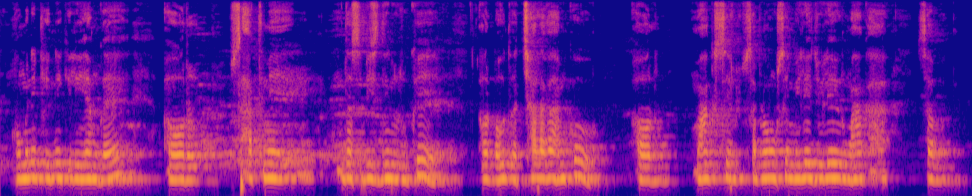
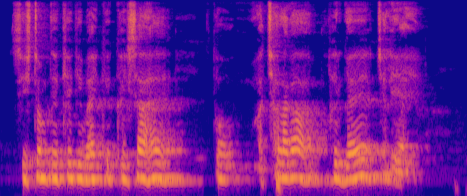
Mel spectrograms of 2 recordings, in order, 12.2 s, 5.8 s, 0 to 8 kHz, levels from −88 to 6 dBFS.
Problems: constant background noise, background conversations at intervals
